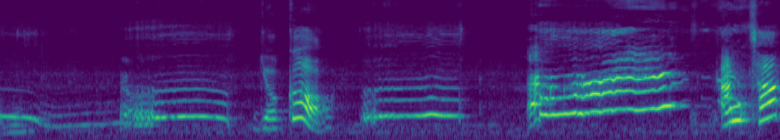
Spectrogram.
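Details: A Lhasa Apso "talks" in drawn-out, wavering whines and yowls that rise and fall in pitch.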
